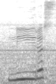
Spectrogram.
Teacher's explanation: जैसे निह प्लस रस, यहाँ पर विसर्ग के बाद र है, तो ऐसे में विसर्ग हट गया और इससे पहले वाला स्वर दीर्घ होकर नीरस शब्द बना, यानी छोटी ई की मात्रा बड़ी ई में बदल जाएगी।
